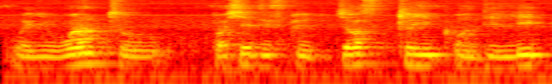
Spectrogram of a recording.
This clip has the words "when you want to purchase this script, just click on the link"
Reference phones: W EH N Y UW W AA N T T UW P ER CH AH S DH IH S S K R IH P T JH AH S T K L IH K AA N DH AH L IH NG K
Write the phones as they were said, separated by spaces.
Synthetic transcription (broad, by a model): W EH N Y UW W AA N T T UW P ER SH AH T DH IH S S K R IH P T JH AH S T K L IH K AA N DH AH L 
